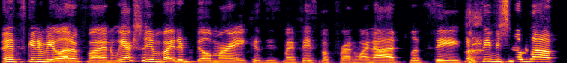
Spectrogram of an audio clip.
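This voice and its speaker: A woman's voice: medium pitch, fast talker, sharp tone. A woman voice coach hosting a chatty live interview. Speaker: host and voice coach.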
